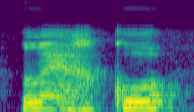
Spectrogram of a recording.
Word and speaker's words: легко: тільки у 5 словах логко вимовляється як легко вимовляється як кігті теж г оглушується нігті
